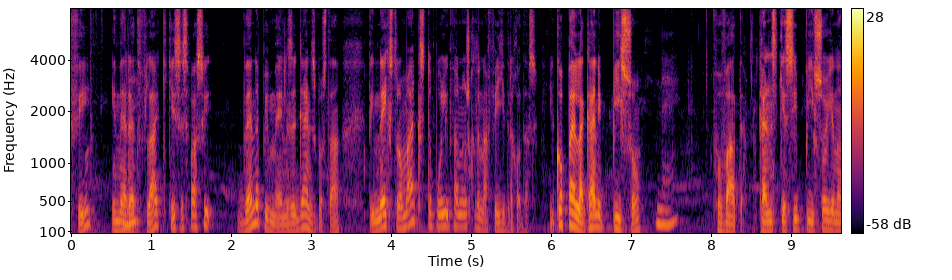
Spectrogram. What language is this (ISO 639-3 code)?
ell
